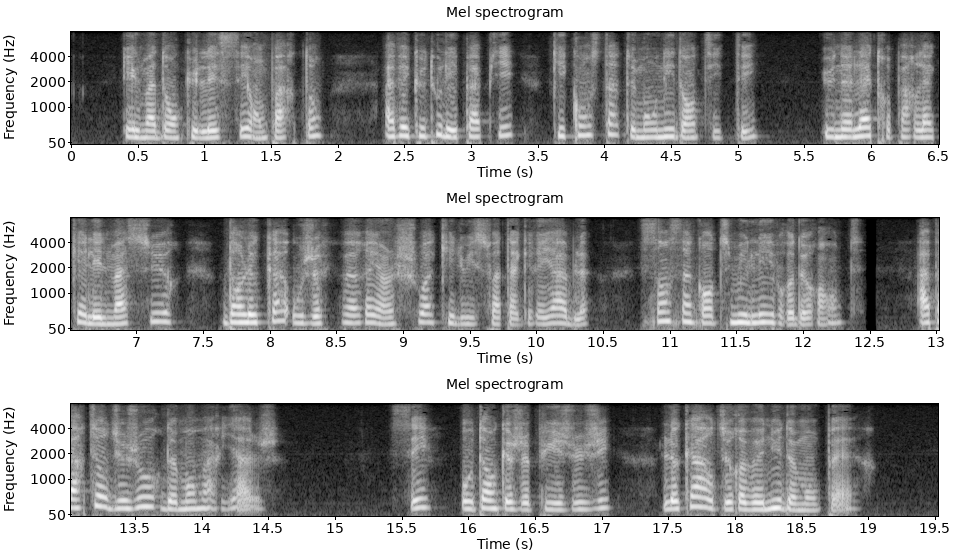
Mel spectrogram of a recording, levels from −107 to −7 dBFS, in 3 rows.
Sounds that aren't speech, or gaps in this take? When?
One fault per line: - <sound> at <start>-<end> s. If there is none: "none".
none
